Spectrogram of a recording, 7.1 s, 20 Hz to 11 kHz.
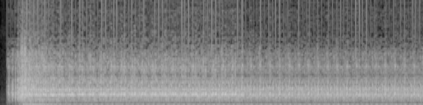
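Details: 2000 Ford F250 with 7.3 Powerstroke diesel, first start after its failed turbo was replaced with a KC Turbos Stock Plus, checking for oil leaks at the turbo: catches quickly, steady, even diesel clatter, no surging, whistle or miss; no oil seen, healthy idle.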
